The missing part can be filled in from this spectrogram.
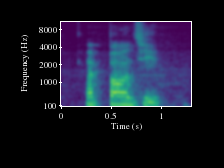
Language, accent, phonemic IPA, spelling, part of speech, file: French, Canada, /a.pɑ̃.dje/, appendiez, verb, LL-Q150 (fra)-appendiez.wav
- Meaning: inflection of appendre: 1. second-person plural imperfect indicative 2. second-person plural present subjunctive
